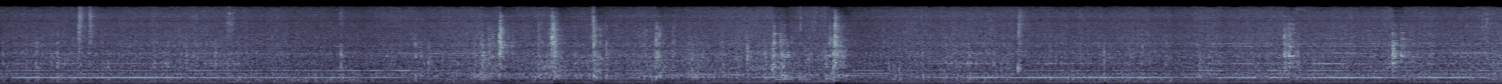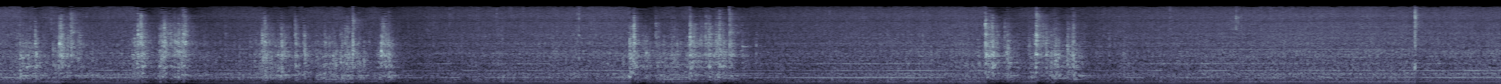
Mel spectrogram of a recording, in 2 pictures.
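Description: Hydraulic excavator running steadily at work, its engine tone growing stronger for a few seconds at a time, three times, with scattered knocks and cracks throughout.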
